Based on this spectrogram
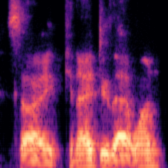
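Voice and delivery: ordinary talk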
